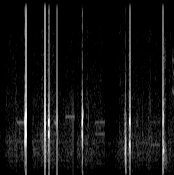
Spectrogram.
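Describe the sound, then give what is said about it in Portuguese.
Telephone keypad tones from keys pressed during a phone call: about eight short, clear beeps at an irregular pace, some in quick pairs, alone with no talk. “É que a senhora encostou no teclado e só apareceu o som das teclas aqui.”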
